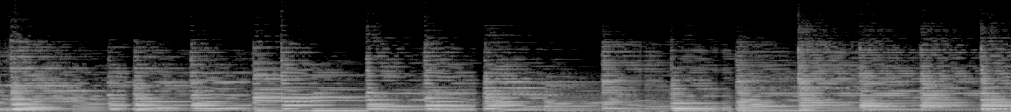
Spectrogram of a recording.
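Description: Piano playing a slow tune in full chords, each chord struck and left to ring, about one or two chords a second.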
